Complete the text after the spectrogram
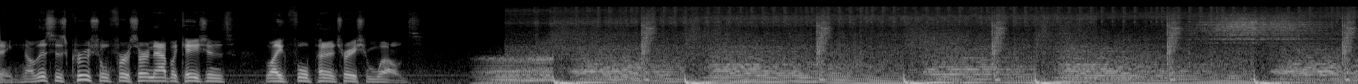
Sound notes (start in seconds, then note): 4.8 invigorating music; 5.0 welding machine buzzing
